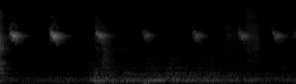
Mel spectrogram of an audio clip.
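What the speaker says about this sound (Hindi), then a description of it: "एक चिड़िया परेशान कर रही है बहुत देर से मुझको।" Bird chirping close by indoors during a physics lecture, seven sharp high tweets spaced roughly a second apart, clear and fairly loud over a quiet room.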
